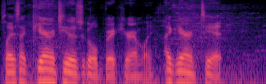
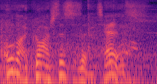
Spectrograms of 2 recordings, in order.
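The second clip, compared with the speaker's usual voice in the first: a higher, excited oh my gosh; excited gasp; 5 semitones higher, slower than usual. Real, not acted. Streamer in awe of an intense boss, excited. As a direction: marvel at the boss fight.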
